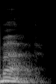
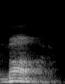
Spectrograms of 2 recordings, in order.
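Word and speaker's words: Mád: But we were in the village of Mad, or perhaps Mard. And of course that was wonderful. And we were probably mad to go in there, but you know, what great madness. But it's spelled M-A-D, and so every time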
